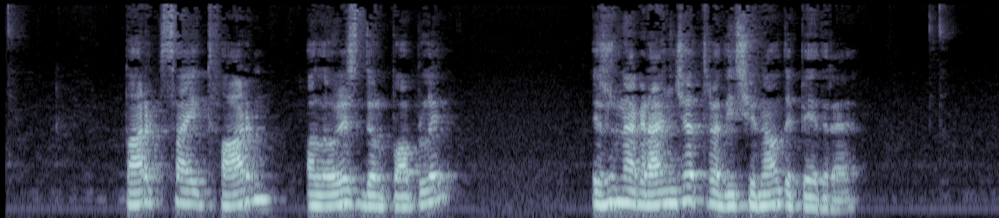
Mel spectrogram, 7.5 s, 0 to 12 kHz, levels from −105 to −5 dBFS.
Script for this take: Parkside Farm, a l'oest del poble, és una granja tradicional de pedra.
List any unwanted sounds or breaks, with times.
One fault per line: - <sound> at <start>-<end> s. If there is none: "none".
none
